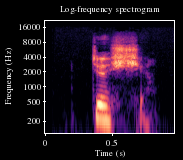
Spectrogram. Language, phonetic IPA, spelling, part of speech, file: Russian, [ˈtʲɵɕːə], тёща, noun, Ru-тёща.ogg
- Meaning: the mother of one's wife; mother-in-law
